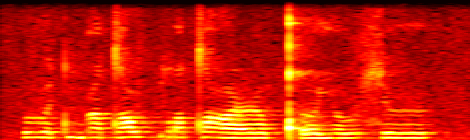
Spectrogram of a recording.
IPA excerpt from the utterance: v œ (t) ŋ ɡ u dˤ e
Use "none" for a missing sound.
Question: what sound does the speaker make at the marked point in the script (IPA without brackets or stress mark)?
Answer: t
